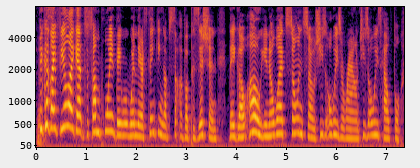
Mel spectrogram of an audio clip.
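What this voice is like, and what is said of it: Bronx accent. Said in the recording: “my Bronx accent ... we love your Bronx accent”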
